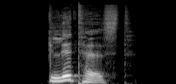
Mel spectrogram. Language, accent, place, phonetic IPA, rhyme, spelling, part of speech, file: German, Germany, Berlin, [ˈɡlɪtəst], -ɪtəst, glittest, verb, De-glittest.ogg
- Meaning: inflection of gleiten: 1. second-person singular preterite 2. second-person singular subjunctive II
